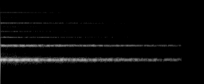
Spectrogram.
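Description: Electronic ping of an end-card logo sting: a single bright tone with ringing overtones, fading steadily and dying out near the end.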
